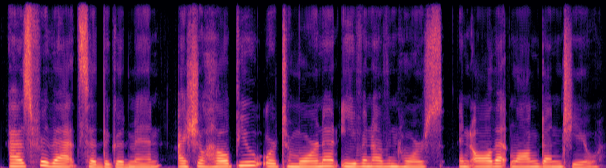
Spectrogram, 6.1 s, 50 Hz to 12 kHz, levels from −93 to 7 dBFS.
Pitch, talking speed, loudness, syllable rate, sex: 200 Hz, 245 wpm, -16 LUFS, 5.3 syllables/s, female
